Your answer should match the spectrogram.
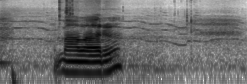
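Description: A woman's voice holding one drawn-out syllable at a steady pitch for under a second, about half a second in; the rest is faint background.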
